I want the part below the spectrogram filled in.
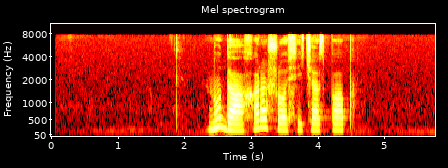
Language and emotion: Russian, neutral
